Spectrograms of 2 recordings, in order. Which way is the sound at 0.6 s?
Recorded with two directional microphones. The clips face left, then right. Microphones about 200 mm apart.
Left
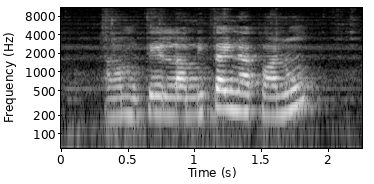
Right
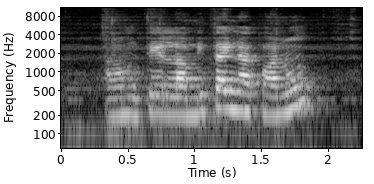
45° left (ahead or behind).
